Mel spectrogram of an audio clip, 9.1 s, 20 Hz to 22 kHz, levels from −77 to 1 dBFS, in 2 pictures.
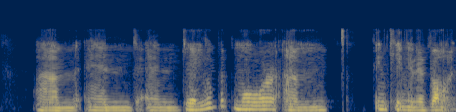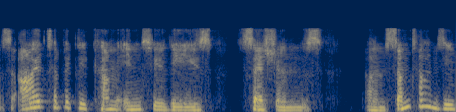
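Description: Speex codec damage runs through the whole clip. The speech sounds hoarse, noisy and edging toward robotic, which fits a very low Speex setting near 6 kbps that leaves too few bits for the excitation signal. Nothing is present above 7.7 kHz.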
